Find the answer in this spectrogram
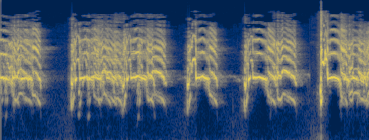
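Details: Papagaio-galego (yellow-faced parrot) calling in the wild: choppy raspy squawks in five uneven bursts, some longer and blurred together, and a sharp click near the end.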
